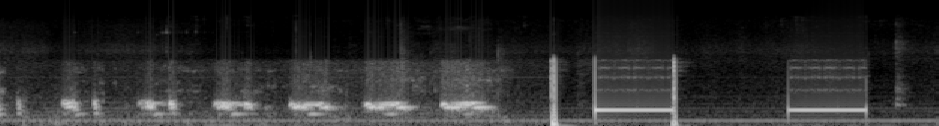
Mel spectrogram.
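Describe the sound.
Incoming telephone call tone on a farm radio phone-in: a sharp click, then two steady, buzzy ring bursts separated by a short gap, over a low constant hum.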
